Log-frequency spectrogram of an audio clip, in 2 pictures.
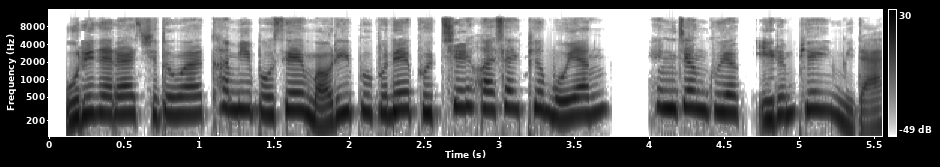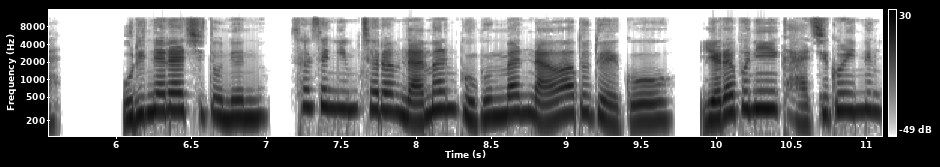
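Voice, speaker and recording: A woman teacher giving a clear, scripted coding lesson narration. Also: high-pitched, no room sound, clean studio sound. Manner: clear, even, instructive.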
